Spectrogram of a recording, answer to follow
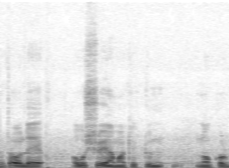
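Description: A man's voice speaking, low-pitched and somewhat buzzy.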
